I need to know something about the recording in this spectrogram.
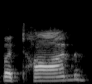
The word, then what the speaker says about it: baton: syllable is not stressed like the word baton the syllable is stressed so we do say true t b a t o n right okay yeah yeah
